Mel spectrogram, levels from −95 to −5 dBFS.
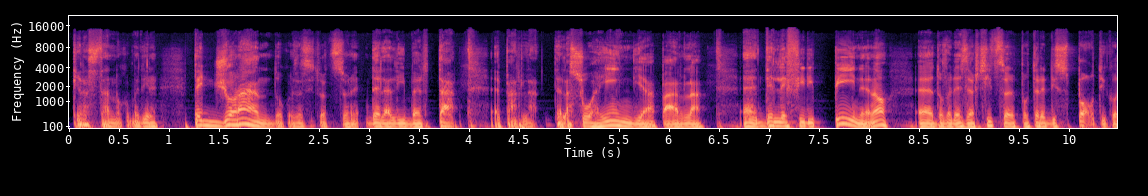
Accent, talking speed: native, 150 wpm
